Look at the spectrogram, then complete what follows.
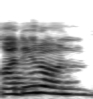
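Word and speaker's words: قادر: Qauluhu qadirun dengan sukun ra. Ucapan nazim qadir itu dibaca dengan sukun ra. Qadir.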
